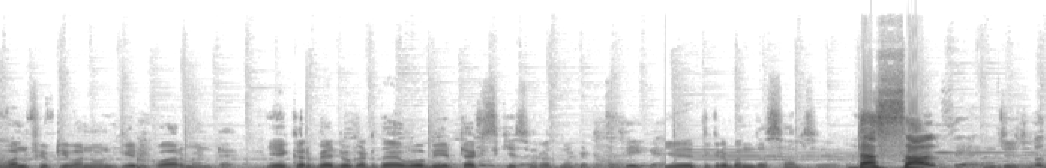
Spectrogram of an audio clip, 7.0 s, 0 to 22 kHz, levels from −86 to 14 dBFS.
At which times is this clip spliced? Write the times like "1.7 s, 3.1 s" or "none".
1.8 s, 4.4 s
